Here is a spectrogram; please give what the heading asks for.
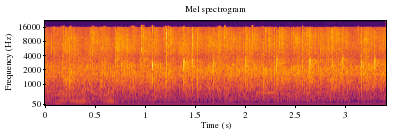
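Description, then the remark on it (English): A room full of people claps steadily, dense overlapping hand claps forming a continuous wash of applause at moderate volume, with a brief murmur of voices at the very start. “They are smart men, because I was wondering if they were going to clap for themselves, because I would have called them out.”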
